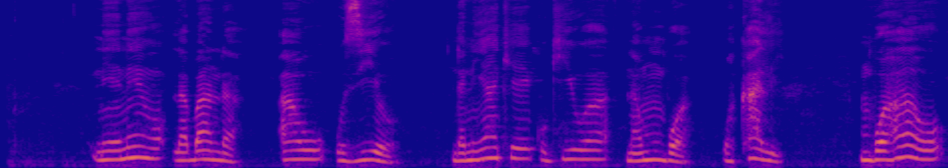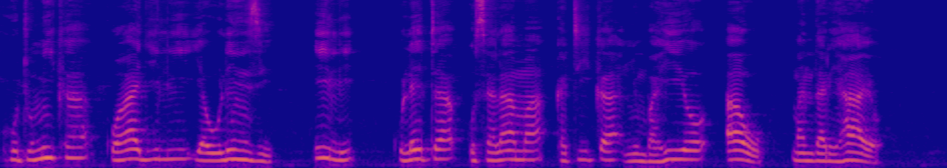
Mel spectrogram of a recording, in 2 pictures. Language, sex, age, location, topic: Swahili, male, 25-35, Dar es Salaam, agriculture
